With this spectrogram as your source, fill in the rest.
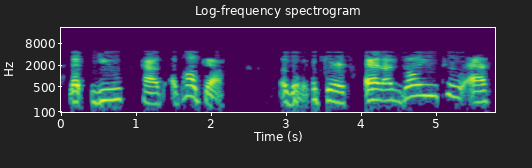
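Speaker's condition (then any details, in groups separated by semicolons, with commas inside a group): Cerebral palsy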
